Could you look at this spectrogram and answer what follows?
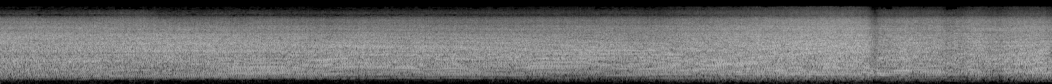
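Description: Unlimited modified pulling tractor with several supercharged engines running flat out as it drags the weight-transfer sled. The engine note wavers mid-run, and the loudness dips sharply for a moment near the end.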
